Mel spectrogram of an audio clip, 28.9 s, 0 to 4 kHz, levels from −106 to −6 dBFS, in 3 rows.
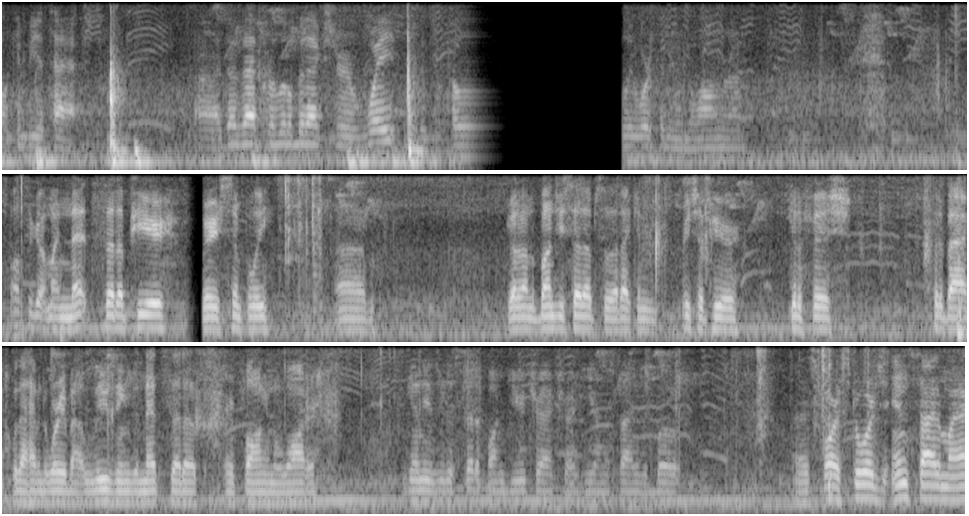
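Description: At 4.6 s the sound stalls until 6.24 s, a call audio freeze. The last sound carries on as a fading buzz, then about 1.3 s of near silence follows. The likely cause is held-up packets draining the jitter buffer. When they arrive, the audio resumes where it left off. Nothing is lost. Instead, a gap of about 1.6 s has been inserted, and everything after it is pushed later.

From 11.49 s to 11.68 s there is a long network dropout. About 0.17 s of the gap is filled with a decaying continuation of the preceding sound, ending in roughly 0.09 s of quiet. About 0.24 s of the real audio is gone for good. The likely cause is a run of packets that never arrived. When the sound returns, it picks up further along, so it jumps ahead rather than resuming.

Right after, from 11.71 s to 23.49 s, comes a jitter buffer speed-up. The buffer now holds more audio than it wants. The receiver trims tiny slices of one or a few pitch periods, over and over. 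Playback runs at about 113 percent speed with the pitch unchanged, so it sounds hurried. Roughly one and a half seconds are removed in total. Throughout, the call path's G.711 mu-law coding leaves nothing above 4 kHz, giving a narrow, telephone-like band.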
